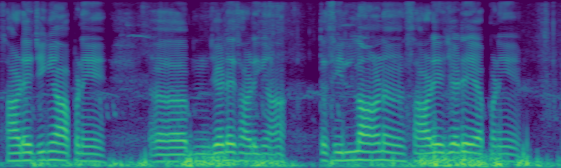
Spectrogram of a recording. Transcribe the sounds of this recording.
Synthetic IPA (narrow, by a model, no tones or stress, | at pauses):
saːɽeːd͡ʒiːjãːəpɳeː | d͡ʒeːɽeːsaːɽijãː | t̪əsiːlãːnsaːɽeːd͡ʒeːɽeːapɳeː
